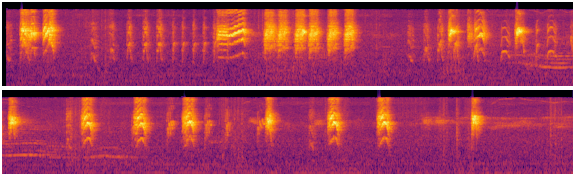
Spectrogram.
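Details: Black sunbird in breeding condition (birahi), singing in non-stop ngleper style: sharp, very high chirps in dense bursts, then single spaced ticks; a lower wavering whistle briefly runs mid-clip.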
